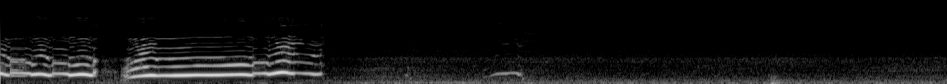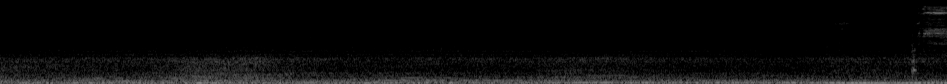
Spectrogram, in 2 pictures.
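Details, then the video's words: Husky puppy named Bandit howls while left alone in a parked car: a quick wavering yelp, then a sustained, slightly rising howl lasting about two seconds, followed by a long stretch of quiet cabin hum. "When you leave a husky puppy alone in the car"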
